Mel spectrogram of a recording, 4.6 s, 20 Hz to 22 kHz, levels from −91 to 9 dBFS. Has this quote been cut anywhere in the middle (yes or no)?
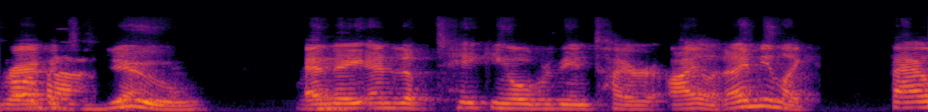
no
